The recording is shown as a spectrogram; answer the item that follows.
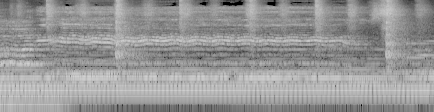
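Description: Gospel vocal group singing with organ accompaniment; a lead voice holds a long note with vibrato over steady sustained organ chords.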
